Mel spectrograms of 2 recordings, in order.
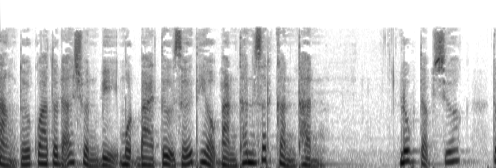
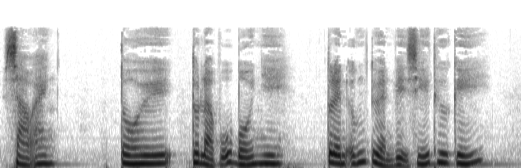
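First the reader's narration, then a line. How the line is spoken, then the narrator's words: Trembling voice. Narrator (Vietnamese): tôi run run mở miệng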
